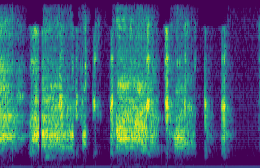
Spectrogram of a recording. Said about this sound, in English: Watched him come up to the door, and I'm not answering it, but the dogs I knew were about to light him up.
